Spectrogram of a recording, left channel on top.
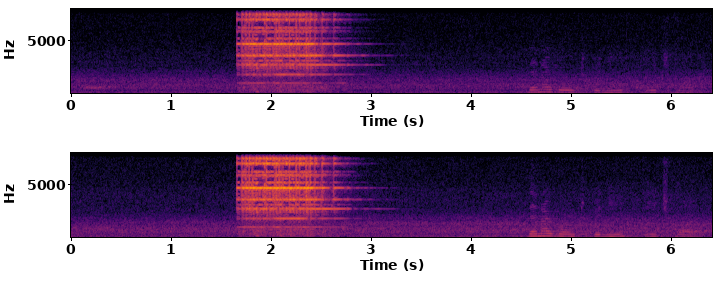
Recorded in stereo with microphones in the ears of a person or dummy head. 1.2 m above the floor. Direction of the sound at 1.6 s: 15° right (ahead or behind).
